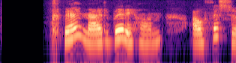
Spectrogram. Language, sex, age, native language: Icelandic, female, 10, Icelandic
